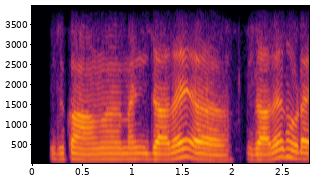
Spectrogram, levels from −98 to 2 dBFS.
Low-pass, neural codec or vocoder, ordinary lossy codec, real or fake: 3.6 kHz; none; Opus, 16 kbps; real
